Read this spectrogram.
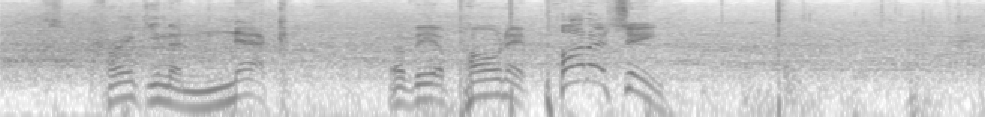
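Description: Blows and bodies thud against a wrestling mat.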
